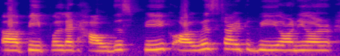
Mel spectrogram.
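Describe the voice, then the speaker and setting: A young woman teacher with an Indian English accent carrying a Punjabi touch talks students through exam tips. Her voice sits high. She pauses on frequent fillers and breaks off mid-word to restart. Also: fairly even intonation, a little mellow. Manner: hesitant, many fillers and restarts. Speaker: IELTS coaching teacher. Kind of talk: spoken lesson to students.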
